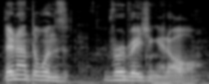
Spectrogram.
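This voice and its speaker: A man's voice: medium pitch, lively intonation, normal speed, no room sound. A man co-hosting a podcast, chatting casually and pushing back with short, skeptical replies. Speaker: podcast co-host. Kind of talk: casual chat.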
